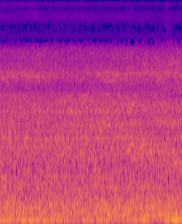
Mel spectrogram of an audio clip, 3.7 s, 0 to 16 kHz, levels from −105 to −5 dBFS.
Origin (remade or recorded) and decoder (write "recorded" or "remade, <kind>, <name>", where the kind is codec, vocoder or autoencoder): remade, vocoder, BigVGAN v2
